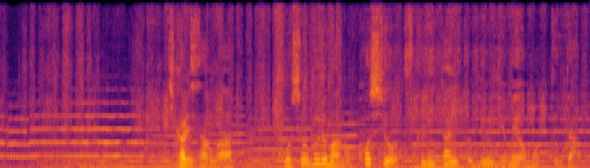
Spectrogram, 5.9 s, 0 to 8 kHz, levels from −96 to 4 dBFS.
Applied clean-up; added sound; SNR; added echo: none; Writing; 15 dB; none.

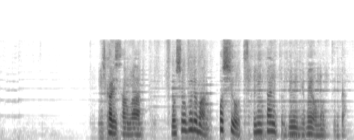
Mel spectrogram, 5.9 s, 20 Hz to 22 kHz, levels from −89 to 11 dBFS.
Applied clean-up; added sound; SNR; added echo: neural mask model RNNoise.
